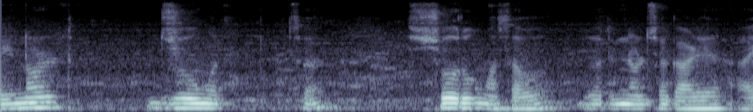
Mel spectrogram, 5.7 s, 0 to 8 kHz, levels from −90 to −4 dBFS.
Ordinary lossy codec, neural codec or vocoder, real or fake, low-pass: none; none; real; 7.2 kHz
